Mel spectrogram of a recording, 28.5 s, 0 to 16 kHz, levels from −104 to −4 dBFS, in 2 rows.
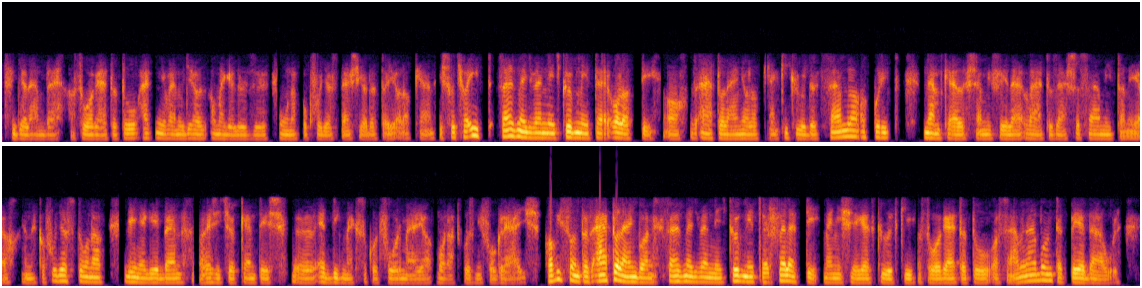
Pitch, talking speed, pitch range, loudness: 110 Hz, 125 wpm, 105-125 Hz, -21 LUFS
